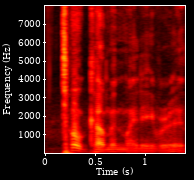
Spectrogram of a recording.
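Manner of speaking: plain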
